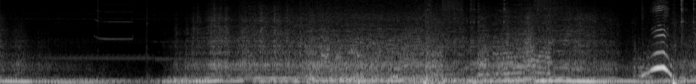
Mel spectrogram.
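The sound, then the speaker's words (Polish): A car pulls away from a race start line with a loud, steady engine roar that builds as it accelerates. A brief rising squeal comes near the end. “Stajemy na linii startu. No i jedziemy.”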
